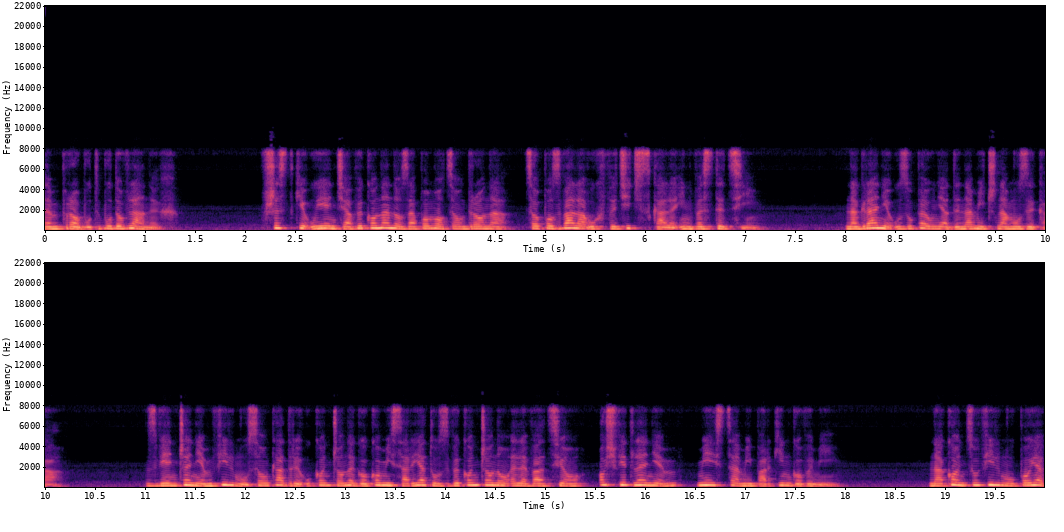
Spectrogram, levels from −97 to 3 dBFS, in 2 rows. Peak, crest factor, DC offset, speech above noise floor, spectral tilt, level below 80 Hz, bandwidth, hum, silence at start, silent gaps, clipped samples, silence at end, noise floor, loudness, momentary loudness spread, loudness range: -6 dBFS; 16 dB; under 0.1%; 40 dB; -7 dB/octave; -70 dBFS; 8.2 kHz; none; 0 s; none; under 0.1%; 0 s; -61 dBFS; -22 LUFS; 10 LU; 4 LU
